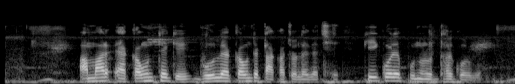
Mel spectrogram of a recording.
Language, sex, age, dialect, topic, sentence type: Bengali, male, 18-24, Rajbangshi, banking, question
